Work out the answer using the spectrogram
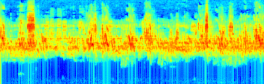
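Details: Happy budgies warble in continuous scratchy chatter, with short chirps and squeaks overlapping and no pauses.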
